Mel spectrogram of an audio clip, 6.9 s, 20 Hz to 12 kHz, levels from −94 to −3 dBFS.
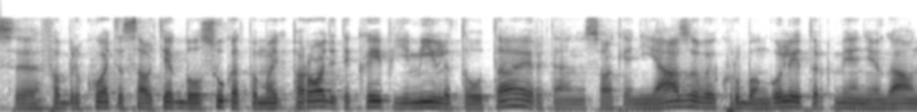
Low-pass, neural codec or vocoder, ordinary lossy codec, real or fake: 7.2 kHz; none; MP3, 64 kbps; real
